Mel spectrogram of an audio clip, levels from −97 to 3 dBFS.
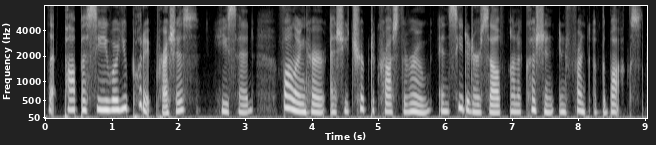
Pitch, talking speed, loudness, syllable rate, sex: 225 Hz, 195 wpm, -18 LUFS, 4.9 syllables/s, female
